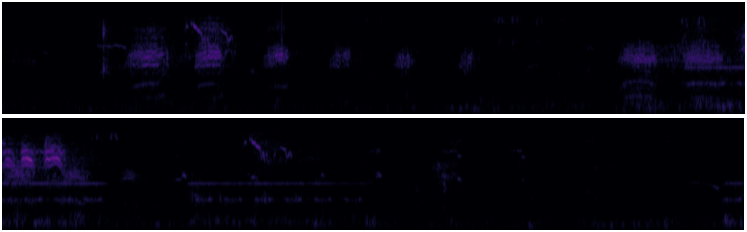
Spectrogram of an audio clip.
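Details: Adult purple swamphens calling their three young to come for food in the Riet Vell lagoon, Ebro Delta; rough nasal squawks repeated irregularly, then a longer harsh burst mixed with steady flat whistled tones.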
